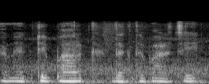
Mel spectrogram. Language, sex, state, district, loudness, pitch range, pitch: Bengali, male, Assam, Hailakandi, -17 LUFS, 135-150 Hz, 145 Hz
